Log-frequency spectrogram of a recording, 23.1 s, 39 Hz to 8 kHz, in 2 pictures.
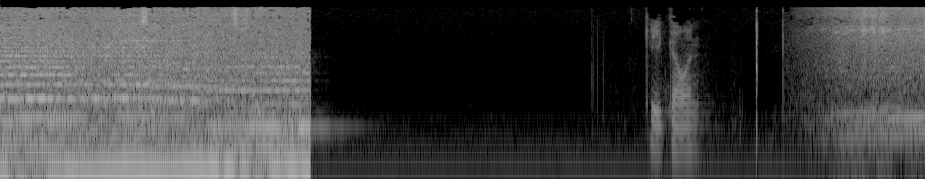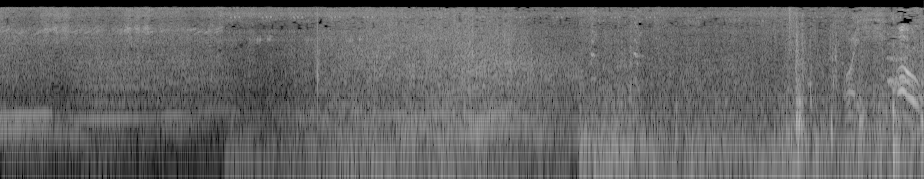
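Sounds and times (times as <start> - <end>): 
car engine droning as the vehicle drives off the road: 0.0 - 3.9, 9.8 - 23.1
speech: 8.2 - 8.8
insects chirping: 9.8 - 23.1
car tires rumbling and crunching over rough ground: 9.9 - 23.1.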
